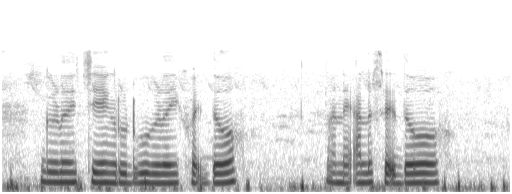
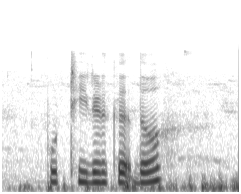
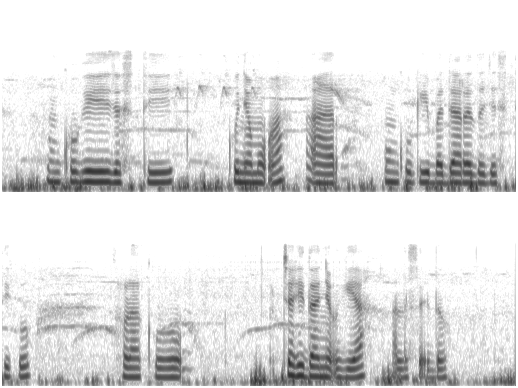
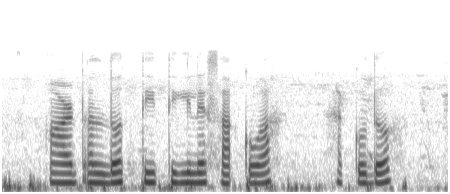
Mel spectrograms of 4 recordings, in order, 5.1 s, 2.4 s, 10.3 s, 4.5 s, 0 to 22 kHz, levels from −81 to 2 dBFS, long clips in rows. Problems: constant background noise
